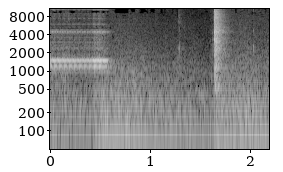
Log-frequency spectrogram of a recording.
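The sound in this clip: A telephone rings with an incoming call: a short, bright electronic ring with ringing overtones, then a quiet pause and a sudden sharp click.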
